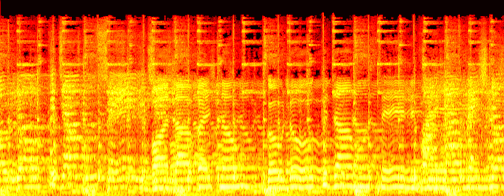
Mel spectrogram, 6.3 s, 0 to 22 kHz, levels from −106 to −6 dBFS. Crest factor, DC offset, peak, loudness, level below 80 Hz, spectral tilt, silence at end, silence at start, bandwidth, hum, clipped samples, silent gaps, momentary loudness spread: 16 dB; under 0.1%; 0 dBFS; -16 LUFS; -34 dBFS; -4 dB/octave; 0 s; 0 s; 16 kHz; none; under 0.1%; none; 3 LU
